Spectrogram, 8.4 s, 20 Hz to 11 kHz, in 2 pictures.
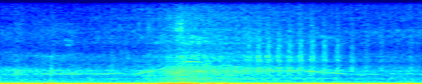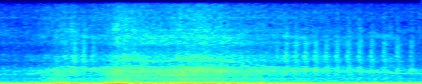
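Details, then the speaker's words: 2000 Camaro 3.8L V6 after engine reinstall; light rattly clatter as revs fall back toward idle on deceleration from above about 2000 rpm, worse cold and gone once warm; source unknown, possibly crank pulley. "and it's only on D Cel at the end once you're going back to Idol when you're above two grand or so like it goes away gone comes back"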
